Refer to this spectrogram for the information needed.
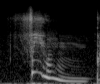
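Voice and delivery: slow breathy whoosh of a bullet; whooshing bullet sound. Retold or imitated. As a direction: blow it out like a bullet flying past. Bullet noise in story.

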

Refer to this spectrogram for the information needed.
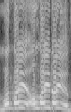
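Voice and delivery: high, loud yell at the angry uncle; yelling at customer. Real, not acted. Yelling at the fuming uncle to take his order. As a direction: shout to hurry him out.

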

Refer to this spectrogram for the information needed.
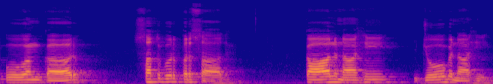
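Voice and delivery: slow, drawn-out vowels; measured scripture recitation. Shown as a demonstration. Teacher modelling the shlok for the congregation, slow measured recitation. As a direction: recite word by word, stretching each.

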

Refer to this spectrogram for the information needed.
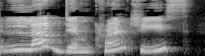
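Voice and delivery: high, loud, drawn-out relish; excited exclamation. A narrator's reading. Kitty relishes his fly snack, high excitement. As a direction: savour it loudly, stretching the words. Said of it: "exclaimed the kitty boy".

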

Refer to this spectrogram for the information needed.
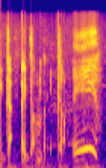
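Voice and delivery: whispered mock dying gasp. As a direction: fade out like a dying soldier. Dying in game, mock death.

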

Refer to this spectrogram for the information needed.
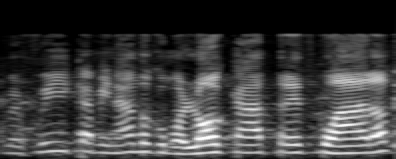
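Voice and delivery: usual speaking voice

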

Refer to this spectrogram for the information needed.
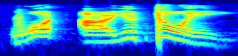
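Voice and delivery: drawn-out, loud imitation of British English; British accent. Shown as a demonstration. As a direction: exaggerate a slow British accent. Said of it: "But the accent always like".

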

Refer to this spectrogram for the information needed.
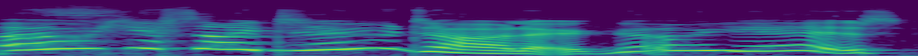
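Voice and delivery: high, swooping mock British accent. Agreeing she likes British accents, British accent. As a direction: gush in an exaggerated British accent. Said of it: "you like British accents".

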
